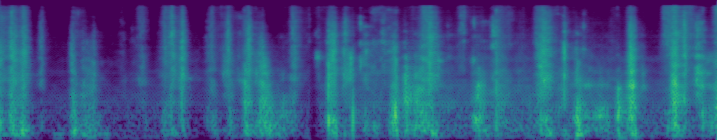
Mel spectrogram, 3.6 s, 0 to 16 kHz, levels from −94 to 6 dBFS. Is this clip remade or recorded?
remade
